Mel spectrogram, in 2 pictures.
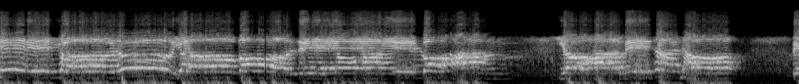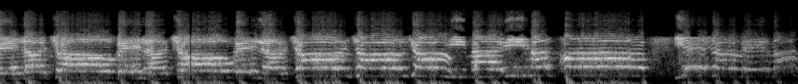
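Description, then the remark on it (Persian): A group of women political prisoners held in Evin Prison sing a freedom anthem together in spirited unison, their voices loud with a rough, shouted edge, pausing briefly before surging back in. “صدایی که شنیدید زنان زندانی سیاسی محبوس در زندان اوین بودند که با شور و هیجان سرود آزادی میخواندند آنها در صدایشان امید را در گوش همگان بیرون از دیوارهای بلند زندان زمزمه میکردند”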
